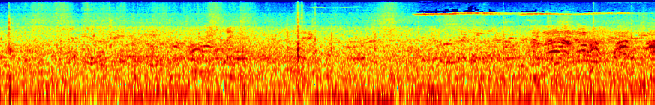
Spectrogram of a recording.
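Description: Football players' voices calling out across an open pitch during play, getting louder near the end, with one sharp knock about three seconds in and a faint thin high tone from about four seconds on.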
